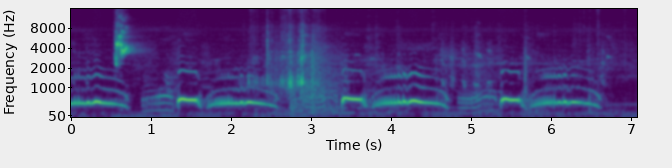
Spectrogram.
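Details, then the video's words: Brown puter dove, a pet cage bird, coos as a lure call. Rhythmic bursts pair a clipped opening note with a long mellow descending croon, about every two seconds. A brief rustling noise intrudes in the middle. "Suara Merdu Burung Puter Coklat, Cocok Buat Pancingan"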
